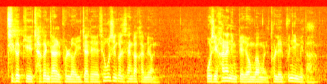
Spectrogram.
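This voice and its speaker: In a room with audible echo, a man talks at a moderate pace with medium pitch and fairly even intonation. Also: long, frequent pauses. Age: 50s. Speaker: church elder. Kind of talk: sermon. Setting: church.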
